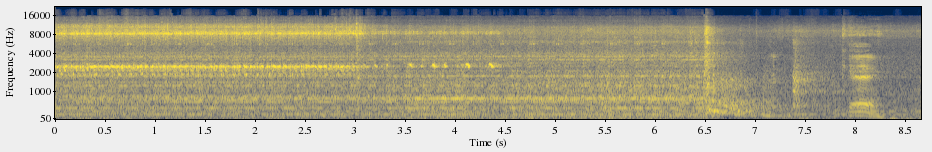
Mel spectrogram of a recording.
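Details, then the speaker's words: Lathe finishing cut at 550 rpm, 0.004 in (0.1 mm) per rev, 0.040 in (1 mm) on diameter, with a re-honed, lapped right-hand HSS tool bit; steady spindle hum, light smooth hiss, no chatter; nice finish, chip breaker next. "that's a pretty nice finish so that's a pretty nice finish"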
